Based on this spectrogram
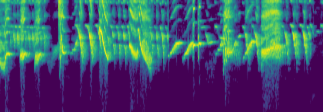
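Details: Asian pied starling (jalak suren) in full varied song used as a lure for starlings; dense tumbling chatter of high squeaks, slurred whistles and harsh buzzes with little pause.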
